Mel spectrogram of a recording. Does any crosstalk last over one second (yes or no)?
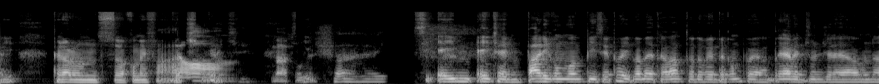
yes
